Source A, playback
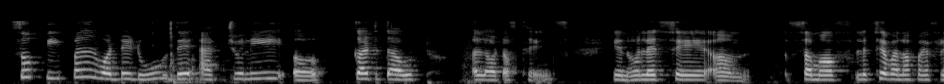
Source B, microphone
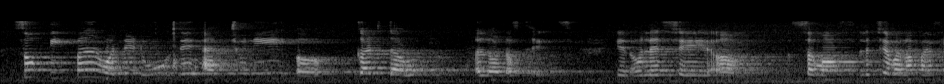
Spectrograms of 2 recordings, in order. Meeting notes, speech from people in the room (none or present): none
